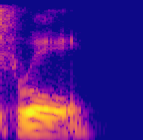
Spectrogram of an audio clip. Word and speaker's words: Roald: I think it's Roald. Yeah. – Roald Dahl.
